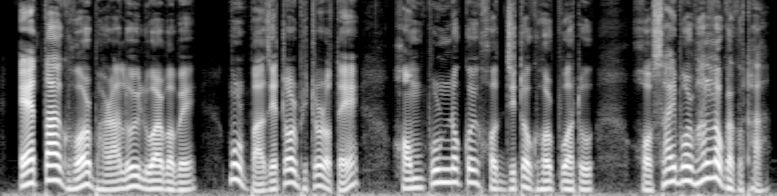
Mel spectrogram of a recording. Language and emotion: Assamese, surprised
